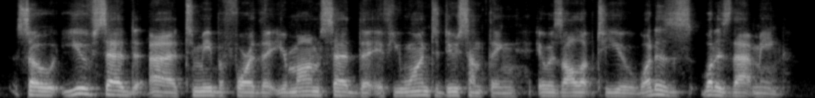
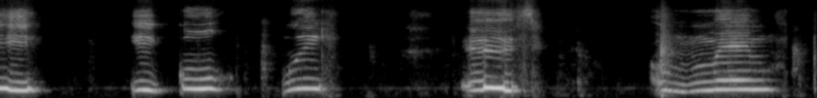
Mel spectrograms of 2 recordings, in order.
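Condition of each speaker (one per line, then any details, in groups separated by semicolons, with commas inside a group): No condition
Cerebral palsy; since childhood, uses wheelchair, affects mobility; speech affected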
